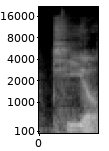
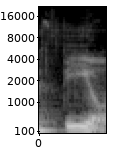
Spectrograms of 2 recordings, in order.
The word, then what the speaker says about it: Thiel: the name of Peter Thiel. Some call him Peter Thiel because of the way his name is spelled, but he is a German-American billionaire entrepreneur and venture capitalist.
